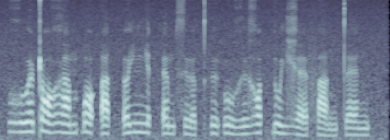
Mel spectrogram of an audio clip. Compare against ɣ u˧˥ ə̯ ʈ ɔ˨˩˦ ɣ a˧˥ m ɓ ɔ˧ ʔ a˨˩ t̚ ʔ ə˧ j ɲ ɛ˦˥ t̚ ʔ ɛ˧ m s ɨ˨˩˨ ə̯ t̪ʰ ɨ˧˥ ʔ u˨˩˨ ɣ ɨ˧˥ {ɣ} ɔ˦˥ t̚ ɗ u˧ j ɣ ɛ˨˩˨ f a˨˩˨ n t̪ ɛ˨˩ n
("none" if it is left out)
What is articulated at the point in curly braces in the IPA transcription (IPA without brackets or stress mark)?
ɣ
